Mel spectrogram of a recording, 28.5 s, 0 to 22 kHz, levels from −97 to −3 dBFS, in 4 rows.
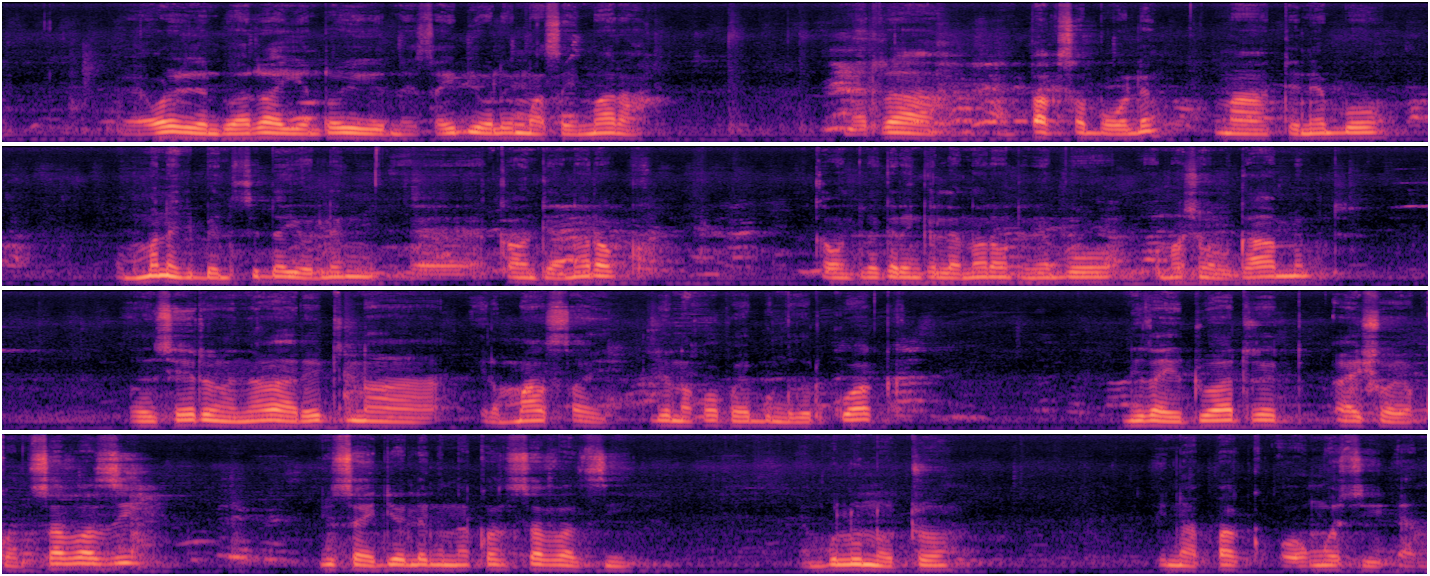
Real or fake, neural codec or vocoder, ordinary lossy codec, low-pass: real; none; none; none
